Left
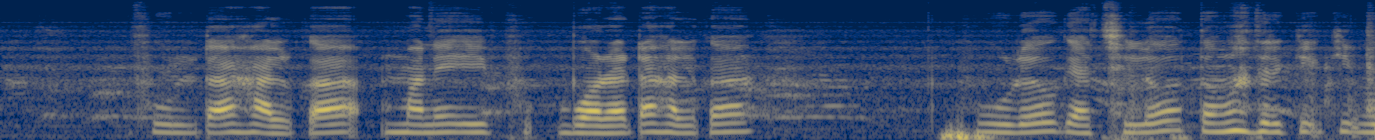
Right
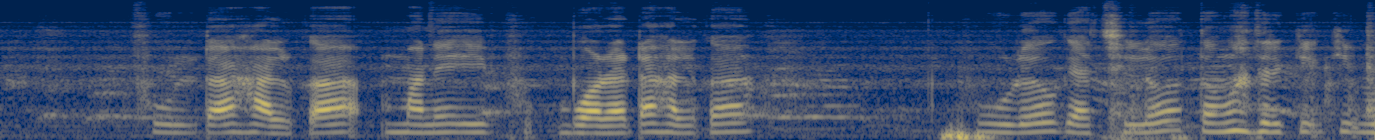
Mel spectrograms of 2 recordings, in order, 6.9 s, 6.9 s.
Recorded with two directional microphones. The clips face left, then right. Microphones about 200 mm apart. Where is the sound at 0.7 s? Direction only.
20° left (ahead or behind).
